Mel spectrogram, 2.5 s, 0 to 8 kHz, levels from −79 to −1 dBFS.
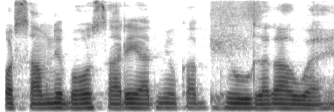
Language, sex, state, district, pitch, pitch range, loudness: Hindi, male, Uttar Pradesh, Gorakhpur, 120 Hz, 115-125 Hz, -19 LUFS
